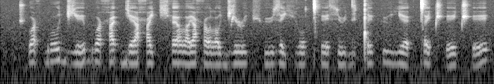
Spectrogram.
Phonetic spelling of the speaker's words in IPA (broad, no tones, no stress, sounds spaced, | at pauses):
t͡ʃʼ o ħ b o d͡ʑ e b o ħ ɛ ʔ ɟ ɛ ħ e t͡ɕʰ ɛ lˠ e ħ o lˠ o d͡ʑ ɪ ɭ y t͡ɕʰ y z ɛ ç o ǀʰ e s y d ɪ ǃ e k y ʎ ɛ ʔ ǀ ɛ t͡ʃʼ e t͡ʃʼ e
